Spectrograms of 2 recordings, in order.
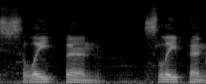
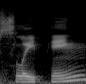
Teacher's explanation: We're going to turn the ing into an un sound instead of an ing sound. So instead of sleeping, he said sleepin', sleepin'. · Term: syllabic N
